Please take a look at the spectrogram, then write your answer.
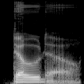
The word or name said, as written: dodo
